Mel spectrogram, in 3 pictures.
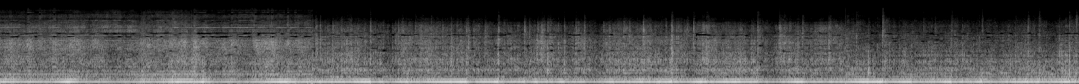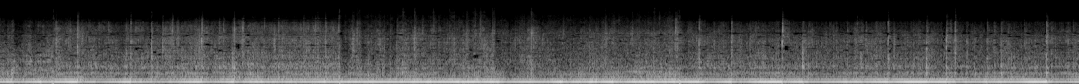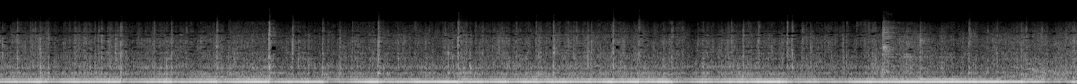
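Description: High-voltage electrical arc on overhead power distribution lines: a loud, steady low buzz with crackling over it. It is a fault arc from an overloaded line.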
